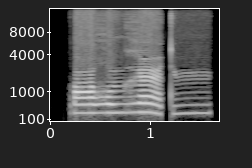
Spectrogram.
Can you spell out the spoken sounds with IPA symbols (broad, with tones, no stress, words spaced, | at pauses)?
ɽɑ˧ʁʷɯ˧ ɣæ˦˨ty˧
